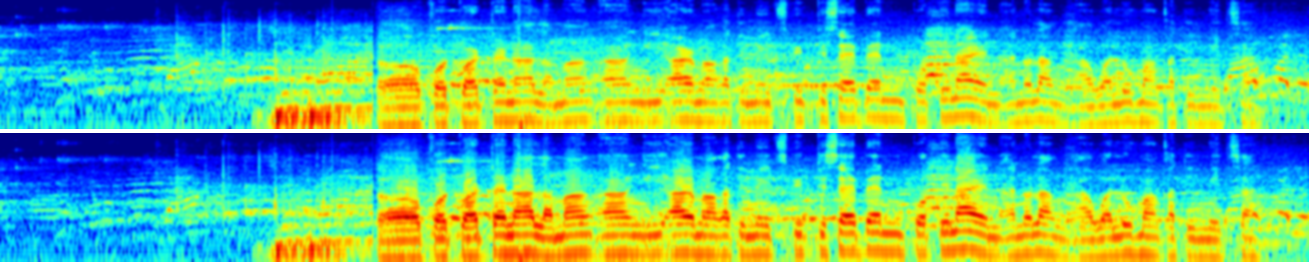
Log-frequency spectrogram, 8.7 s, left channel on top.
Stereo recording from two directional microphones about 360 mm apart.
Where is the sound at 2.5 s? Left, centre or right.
Centre.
